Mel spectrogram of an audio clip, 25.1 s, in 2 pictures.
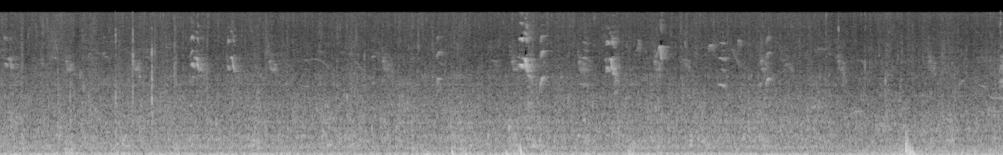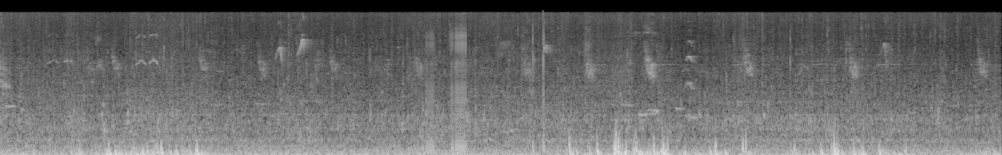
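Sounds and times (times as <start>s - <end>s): wind rumble on microphone: 11.2s - 11.8s, 12.9s - 15.4s, 17.8s - 25.0s
small birds chirping: 11.6s - 23.9s.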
